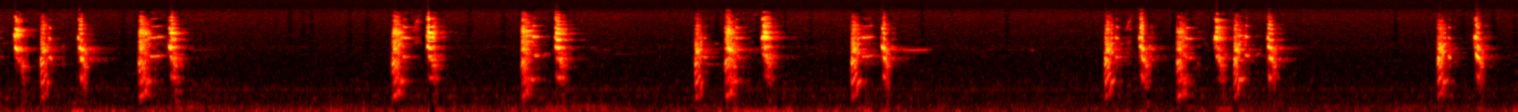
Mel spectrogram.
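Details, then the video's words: Peregrine falcon nest in Warsaw at dinner delivery, the young taking food: bursts of short, harsh, scratchy notes in clusters of two to four, irregularly spaced, with a faint constant background drone. "Sokół wędrowny"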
